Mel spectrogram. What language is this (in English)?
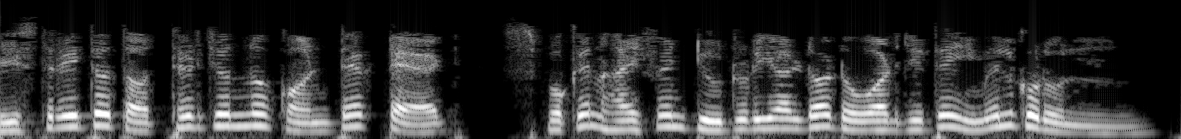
Bangla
